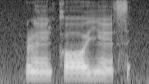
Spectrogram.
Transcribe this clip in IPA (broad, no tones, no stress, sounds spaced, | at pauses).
ɭ ẽː k ɔː j ẽ s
